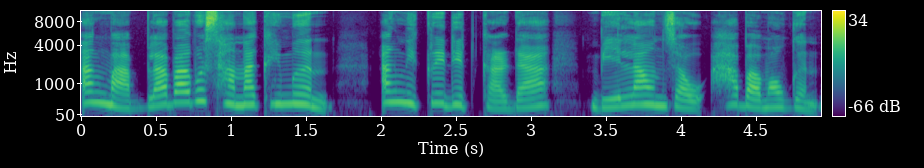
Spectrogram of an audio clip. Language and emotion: Bodo, surprised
